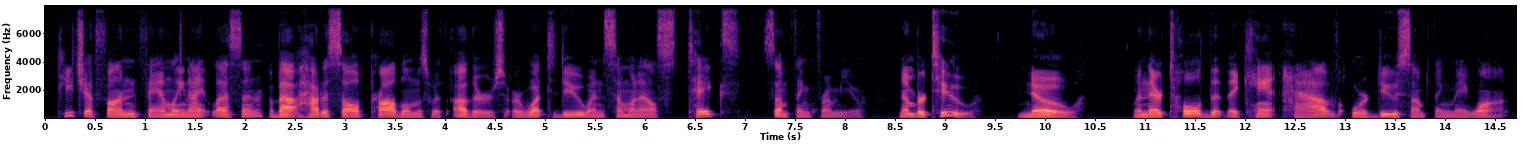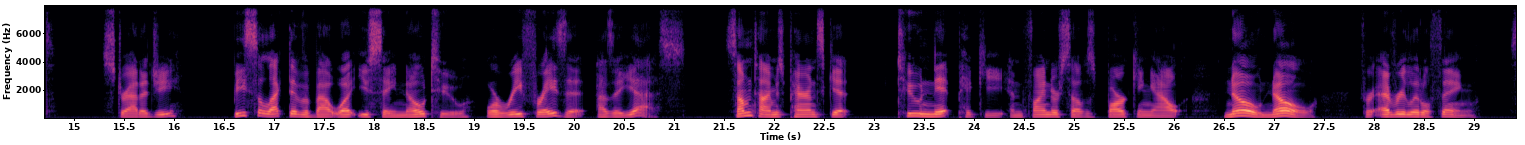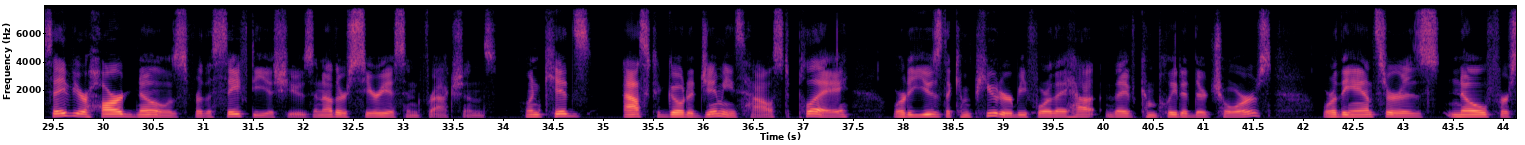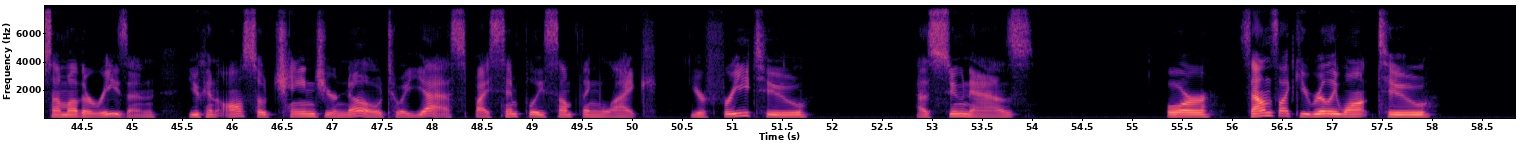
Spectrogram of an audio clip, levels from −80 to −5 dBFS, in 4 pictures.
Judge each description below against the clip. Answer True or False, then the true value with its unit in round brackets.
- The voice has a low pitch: True (130 Hz)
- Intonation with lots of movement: False (4.1 semitones)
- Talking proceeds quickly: False (140 wpm)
